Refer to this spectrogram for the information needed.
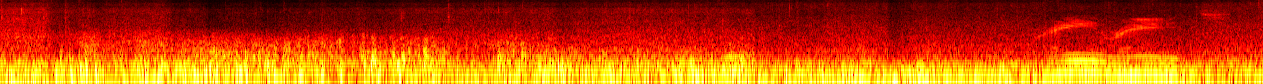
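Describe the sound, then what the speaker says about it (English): Steady heavy rain pours through a thunderstorm, with low rumbling thunder underneath, and a voice speaks briefly near the end. "It's raining. It's thundering. You can hear it."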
